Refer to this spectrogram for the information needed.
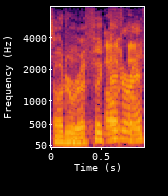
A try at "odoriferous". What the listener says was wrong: Odoriferous? the emphasis on the wrong syllable.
